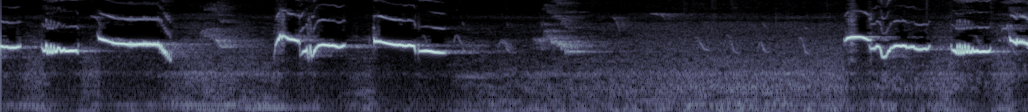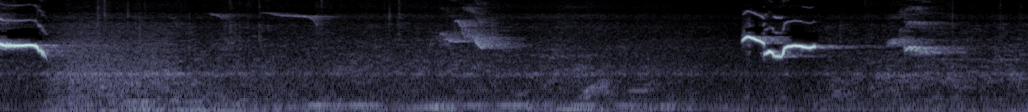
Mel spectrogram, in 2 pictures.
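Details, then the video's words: Oriental magpie-robin singing in the morning. Groups of two or three bright, sweet whistles fall in pitch, and the phrases repeat after short silences over a soft background murmur. "KICAUAN KACER INDAH DI PAGI HARI"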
